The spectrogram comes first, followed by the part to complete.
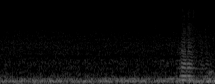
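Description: A low, steady buzzing drone, like a fly or other insect close to the microphone, with one brief sharp high-pitched sound near the end.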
